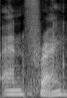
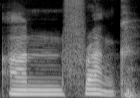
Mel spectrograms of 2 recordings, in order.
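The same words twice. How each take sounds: First: The name is said with English pronunciation. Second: The name is said with Dutch or German pronunciation. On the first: "according to a conventional English" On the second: "maybe that is like Dutch of, or, or German pronunciation"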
